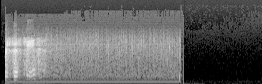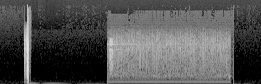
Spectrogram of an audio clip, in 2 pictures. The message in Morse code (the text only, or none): none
